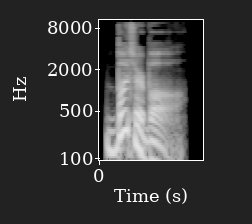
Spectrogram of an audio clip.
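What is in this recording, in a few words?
"butterball", English, British English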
